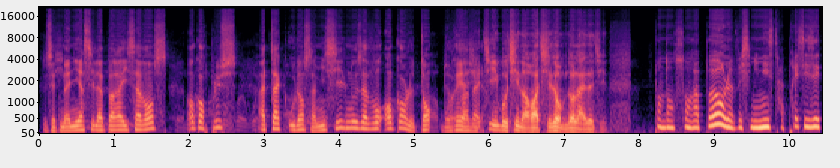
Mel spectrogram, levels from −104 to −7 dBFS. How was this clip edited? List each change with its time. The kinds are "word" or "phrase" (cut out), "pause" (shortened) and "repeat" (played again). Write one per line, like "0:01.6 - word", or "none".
none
